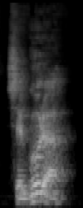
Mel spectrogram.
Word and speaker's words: Segura: His name is Segura, but to pronounce it in, to the proper pronunciation of it in Spanish, Segura, almost sounds like I'm trying to say it in Japanese.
